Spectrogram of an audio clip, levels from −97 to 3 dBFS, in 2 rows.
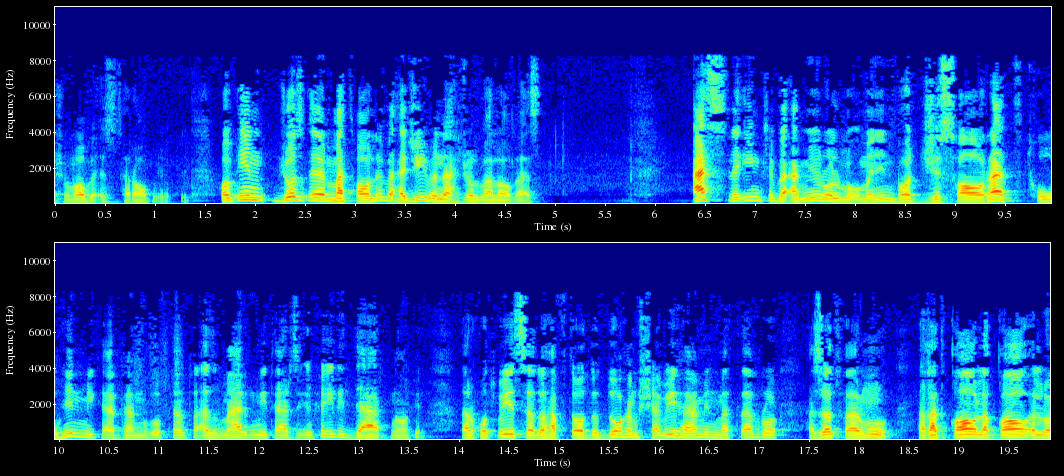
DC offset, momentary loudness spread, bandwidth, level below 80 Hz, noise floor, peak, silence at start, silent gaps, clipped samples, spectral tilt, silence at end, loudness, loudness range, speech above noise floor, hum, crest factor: under 0.1%; 15 LU; 8.8 kHz; -74 dBFS; -67 dBFS; -2 dBFS; 0 s; none; under 0.1%; -6 dB/octave; 0 s; -27 LUFS; 6 LU; 41 dB; none; 26 dB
